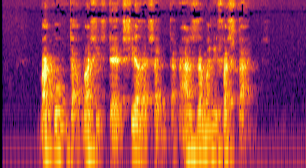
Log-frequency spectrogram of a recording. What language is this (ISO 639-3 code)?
cat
